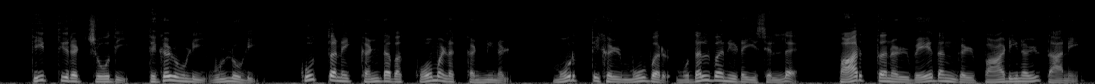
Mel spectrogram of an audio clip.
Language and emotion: Tamil, neutral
